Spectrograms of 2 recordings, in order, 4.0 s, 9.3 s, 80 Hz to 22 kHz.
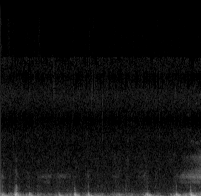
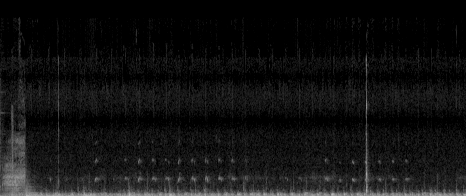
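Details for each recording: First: Renault Clio 4 with 5-speed manual gearbox after its dry shift-linkage cables were lubricated: soft dull clunks as the lever moves through the gates, with no squeak or creak; shifts smoothly and quietly. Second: Rapid high squeaky chirps, about three a second, as the gear lever is worked on a Renault Clio 4 five-speed manual: shift cables run dry, old grease contaminated by road dirt and salt; lubricating the cables removes the squeak.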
